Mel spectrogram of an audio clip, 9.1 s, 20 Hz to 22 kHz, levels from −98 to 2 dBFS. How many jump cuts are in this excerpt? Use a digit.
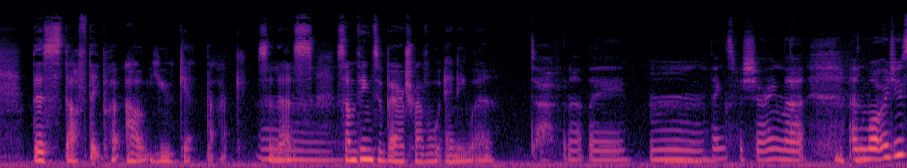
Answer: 2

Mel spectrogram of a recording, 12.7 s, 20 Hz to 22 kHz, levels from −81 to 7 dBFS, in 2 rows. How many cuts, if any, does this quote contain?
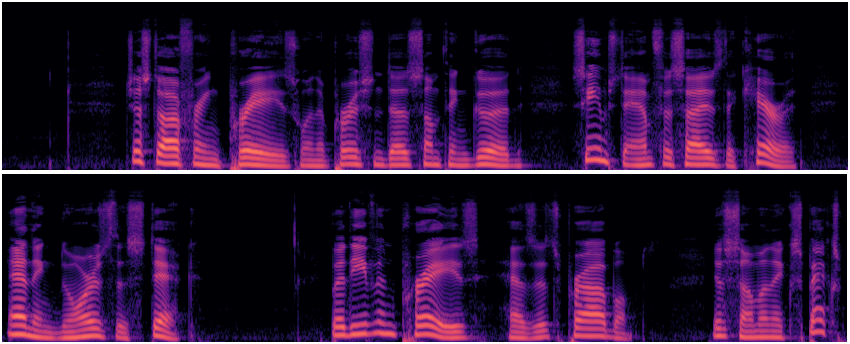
0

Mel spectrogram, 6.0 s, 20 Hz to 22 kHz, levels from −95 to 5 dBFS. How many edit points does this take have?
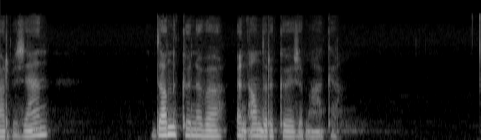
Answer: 1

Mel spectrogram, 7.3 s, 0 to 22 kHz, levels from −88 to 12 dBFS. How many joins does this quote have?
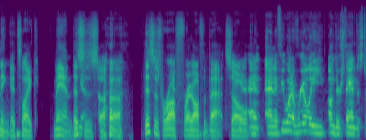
0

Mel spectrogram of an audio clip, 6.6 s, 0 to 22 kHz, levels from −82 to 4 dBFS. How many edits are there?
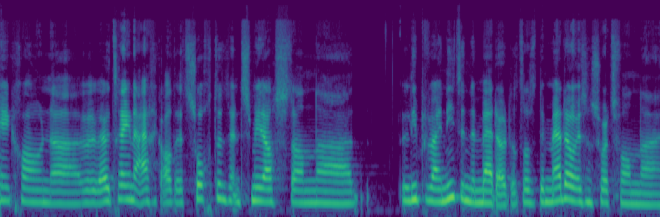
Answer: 0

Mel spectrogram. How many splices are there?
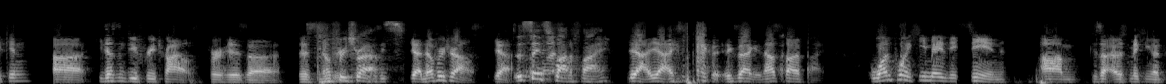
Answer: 2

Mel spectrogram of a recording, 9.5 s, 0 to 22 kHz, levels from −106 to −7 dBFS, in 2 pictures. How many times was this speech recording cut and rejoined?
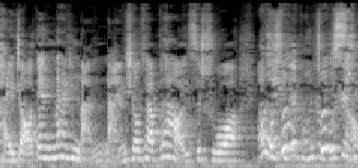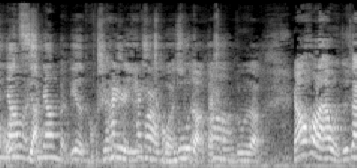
1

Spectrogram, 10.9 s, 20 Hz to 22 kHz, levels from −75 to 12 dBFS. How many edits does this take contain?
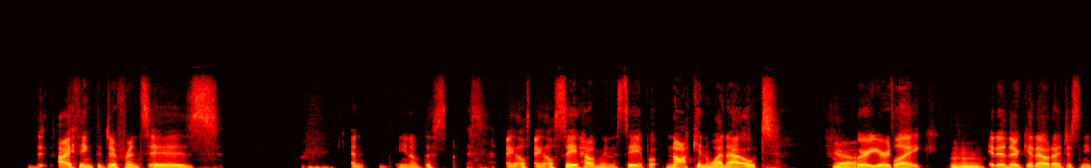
5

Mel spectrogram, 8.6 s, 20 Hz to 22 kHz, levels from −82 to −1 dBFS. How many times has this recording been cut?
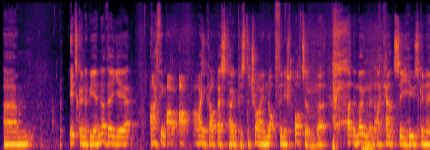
2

